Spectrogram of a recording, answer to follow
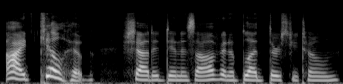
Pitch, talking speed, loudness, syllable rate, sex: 210 Hz, 155 wpm, -20 LUFS, 4.6 syllables/s, female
